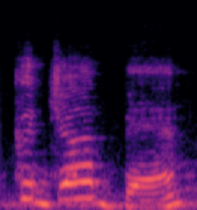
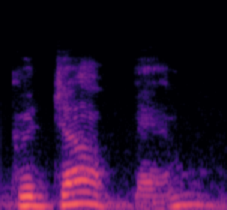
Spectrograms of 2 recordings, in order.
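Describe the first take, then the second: First: It is said with lively, excited expression. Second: It is said flatly, without excitement.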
